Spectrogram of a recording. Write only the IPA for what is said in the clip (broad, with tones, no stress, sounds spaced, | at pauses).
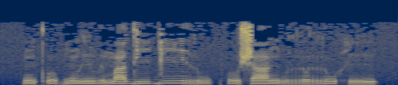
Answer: ũ˨ kʼ ʊ˦˨ b ũ˨ ɣ ĩ˨ β ɪ˨ m a˦ d iː˦ ɡ iː˦ r uː˨ pʰ ʊ˦˨ ʃ aː˦ ŋ u˨ r ʊ˨ r u˦ h ĩ˨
